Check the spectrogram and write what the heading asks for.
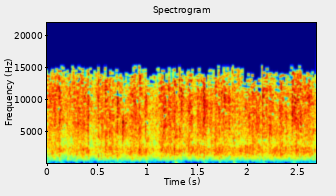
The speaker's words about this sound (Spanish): Me gustaría que el público aquí asistente enviara un aplauso a los oyentes de esas tres emisoras que suban 8 millones de oyentes. Un aplauso.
